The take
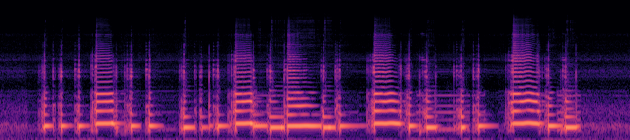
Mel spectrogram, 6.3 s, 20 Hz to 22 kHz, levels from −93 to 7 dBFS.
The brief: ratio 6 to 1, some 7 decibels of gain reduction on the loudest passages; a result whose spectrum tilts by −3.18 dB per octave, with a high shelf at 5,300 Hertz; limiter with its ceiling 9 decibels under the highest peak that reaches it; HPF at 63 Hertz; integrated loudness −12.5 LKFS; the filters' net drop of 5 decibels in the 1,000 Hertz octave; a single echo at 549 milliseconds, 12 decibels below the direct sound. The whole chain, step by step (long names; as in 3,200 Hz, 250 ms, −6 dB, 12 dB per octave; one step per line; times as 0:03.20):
high-pass filter 63 Hz
parametric band 1,000 Hz −6 dB
high-shelf EQ 5,300 Hz −8.5 dB
downward compressor 6 to 1, threshold −25 dBFS
brickwall limiter −23.5 dBFS
single-tap delay 549 ms −12 dB
level +20 dB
